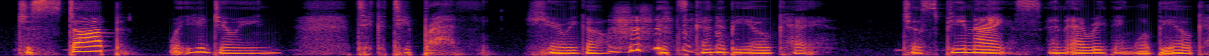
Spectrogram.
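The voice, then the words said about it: Calm, soothing relaxed voice. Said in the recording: “in my nice relaxed voice.”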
